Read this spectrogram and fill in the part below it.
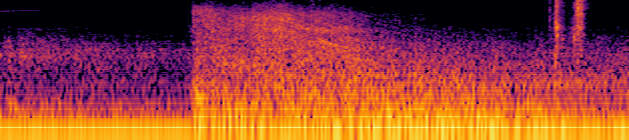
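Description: A rifle fires a single loud shot that rings out and fades.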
